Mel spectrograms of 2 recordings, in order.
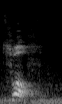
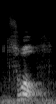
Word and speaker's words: zwölf: Zwölf. Zwölf is our word for 12. Again, one of our letters with the umlauts, this time in O, okay, makes the U sound, zwölf.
